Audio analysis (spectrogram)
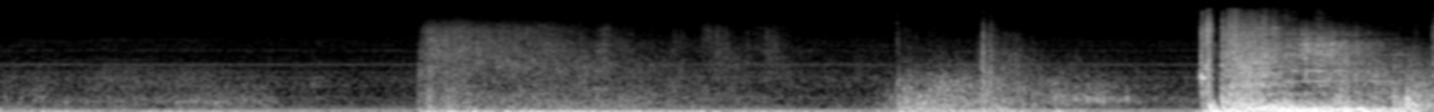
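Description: A Jagdtiger tank gun in War Thunder ground battles fires several heavy booming shots, each a sudden loud blast with a rumbling tail, the last one closest and strongest.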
